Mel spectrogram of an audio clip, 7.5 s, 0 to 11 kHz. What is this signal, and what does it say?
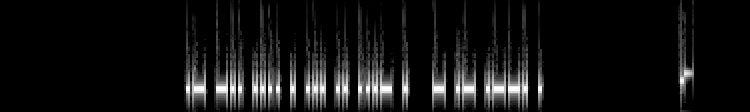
Morse code, heard as a keyed tone, about 32 wpm, 700 Hz. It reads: ADHESIVE TAPE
